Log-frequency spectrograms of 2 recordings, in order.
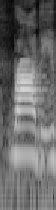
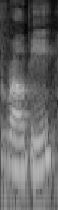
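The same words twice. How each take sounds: First: Robbie with a short "ah", as in "rob"; mistaken pronunciation. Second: Roby with a long "oh", as in "robe"; correct pronunciation. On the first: Reviewer voicing how many people misread the author's name, Robbie with short "ah". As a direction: say Robbie to rhyme with "hobby". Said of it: "A lot of people think it's Robbie". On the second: Reviewer correcting the author's name for viewers, Roby with long "oh". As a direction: say Roby as "ROH-bee". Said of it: "it's pronounced Roby". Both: Shown as a demonstration.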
